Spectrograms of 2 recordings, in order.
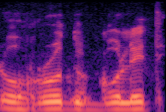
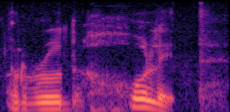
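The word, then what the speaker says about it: Ruud Gullit: gaal it's Louie van how and it's not rude Goulet it's rude Howlett so did you go with Wow how the Dutch pronounce it or do you do it you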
